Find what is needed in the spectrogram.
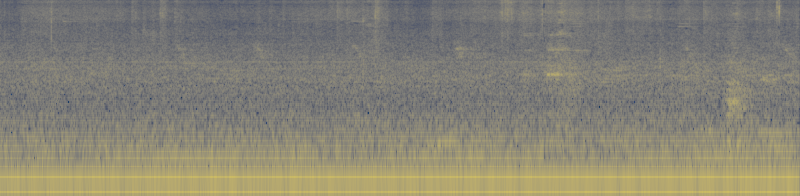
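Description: A steady low hum, unchanging throughout, with two faint short high-pitched calls about four and five and a half seconds in.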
